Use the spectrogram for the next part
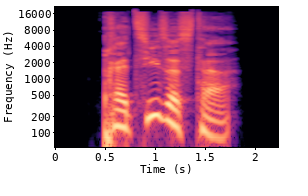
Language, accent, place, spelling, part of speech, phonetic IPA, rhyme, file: German, Germany, Berlin, präzisester, adjective, [pʁɛˈt͡siːzəstɐ], -iːzəstɐ, De-präzisester.ogg
- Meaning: inflection of präzis: 1. strong/mixed nominative masculine singular superlative degree 2. strong genitive/dative feminine singular superlative degree 3. strong genitive plural superlative degree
